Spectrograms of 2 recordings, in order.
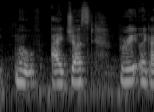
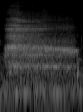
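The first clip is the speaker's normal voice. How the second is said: slow, soft blown-out breath; demonstrated labour breath, steadily released; long breathing exhale; 11 dB quieter than usual. Shown as a demonstration. Patient breathing through the epidural, long controlled exhale. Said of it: "Deep breath through my nose, out through my mouth".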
